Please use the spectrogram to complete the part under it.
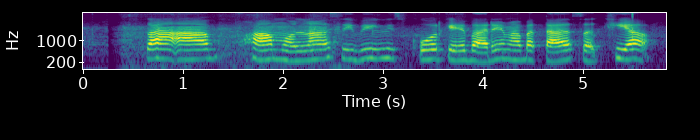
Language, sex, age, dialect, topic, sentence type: Chhattisgarhi, female, 18-24, Central, banking, statement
